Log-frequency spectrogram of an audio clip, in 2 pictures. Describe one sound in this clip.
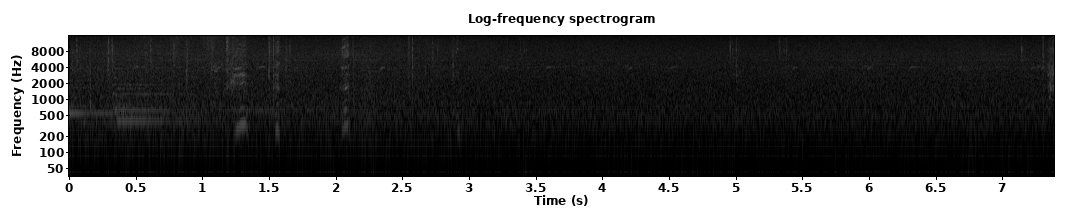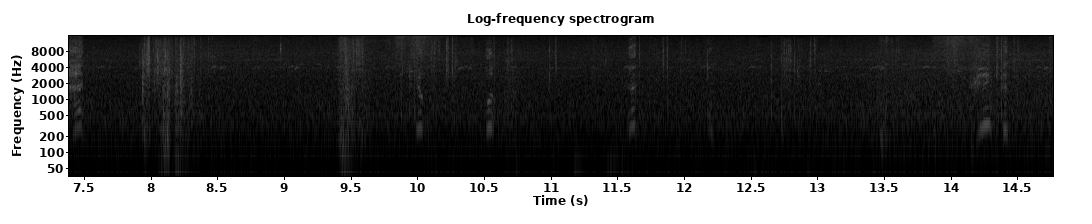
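A game character's footsteps rustle through grass.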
